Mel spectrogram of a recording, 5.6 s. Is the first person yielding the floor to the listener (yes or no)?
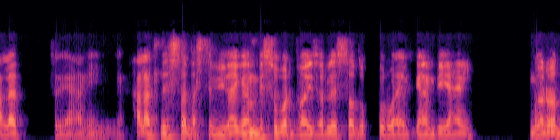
no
